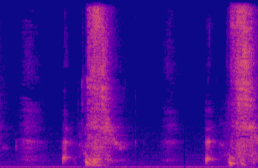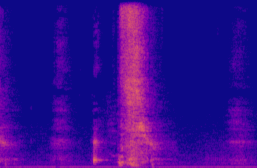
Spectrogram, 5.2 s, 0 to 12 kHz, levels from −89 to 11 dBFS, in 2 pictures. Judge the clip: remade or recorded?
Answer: recorded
